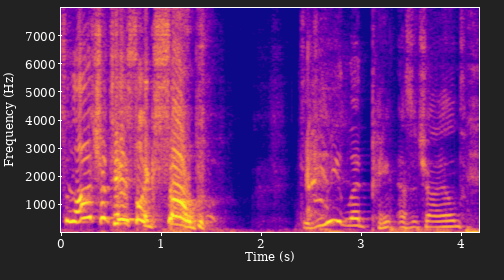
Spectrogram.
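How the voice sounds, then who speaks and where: A man is speaking. He has an American accent. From Massachusetts. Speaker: podcast co-host. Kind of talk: casual chat.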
